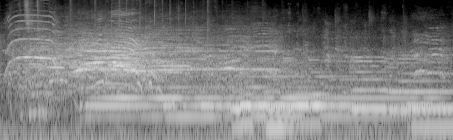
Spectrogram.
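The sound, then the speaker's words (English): A large crowd of concert audience members yells and whoops together, shouting out a song request, with many overlapping voices at once before settling into a sustained, rowdy roar of cheering. “You can all say ….”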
